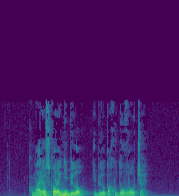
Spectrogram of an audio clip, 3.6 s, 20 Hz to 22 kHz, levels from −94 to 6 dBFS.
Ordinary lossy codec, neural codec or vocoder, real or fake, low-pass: MP3, 48 kbps; none; real; 10.8 kHz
